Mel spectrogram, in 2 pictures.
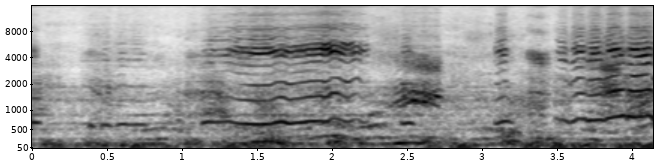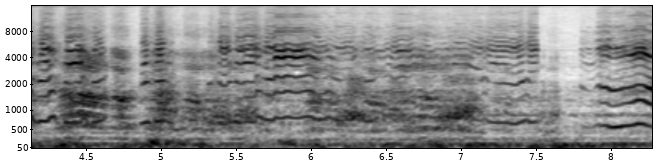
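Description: Cartoon sound effects: several overlapping nasal, honking calls with a wobbling pitch, starting and stopping in short phrases.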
